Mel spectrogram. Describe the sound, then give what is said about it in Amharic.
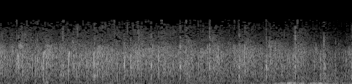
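Hall audience applause as a married pair of physicians is introduced: dense, steady clapping from many hands, sustained evenly for the whole stretch with no voices on top. “መግቢያው ላይ እነን የሰማኑ ጭብጨባ በዛ በእለቱ በአዳራሹ የነበሩት የፕሮግራም መሪ ሁለቱን ሙያተኞች ባልና ሚስት ሲያስተዋውቁ ነው።”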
